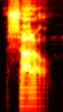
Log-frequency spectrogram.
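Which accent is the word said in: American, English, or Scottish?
American. It is said in an American accent, flat T. "American, with a flat T"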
